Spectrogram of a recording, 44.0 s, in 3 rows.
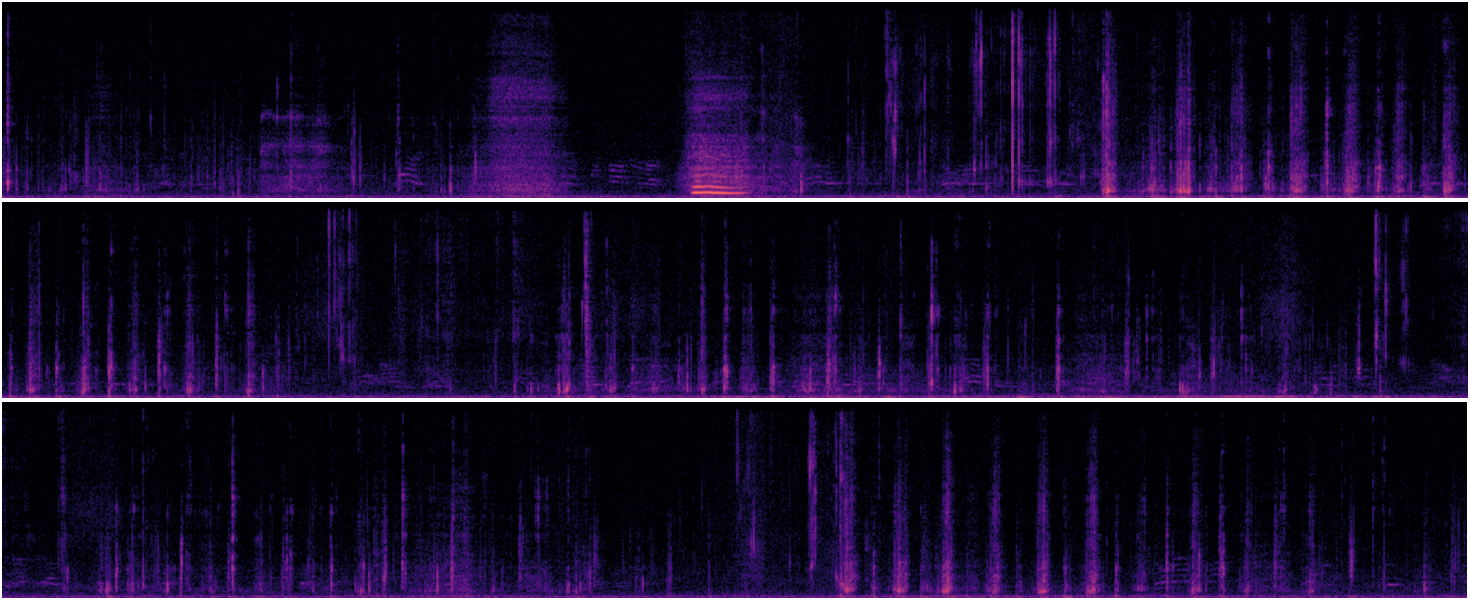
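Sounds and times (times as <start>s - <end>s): small crunches and mouth clicks: 0.0s - 4.8s, 8.4s - 18.3s
person chewing food: 0.0s - 5.4s, 7.5s - 43.9s.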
